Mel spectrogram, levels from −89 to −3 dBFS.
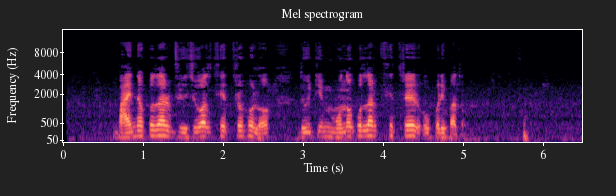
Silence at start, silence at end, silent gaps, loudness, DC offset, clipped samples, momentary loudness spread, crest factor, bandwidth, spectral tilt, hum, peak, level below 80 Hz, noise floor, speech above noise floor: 0.65 s; 0.7 s; none; -26 LUFS; under 0.1%; under 0.1%; 14 LU; 22 dB; 11.5 kHz; -6 dB/octave; none; -6 dBFS; -56 dBFS; -60 dBFS; 34 dB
